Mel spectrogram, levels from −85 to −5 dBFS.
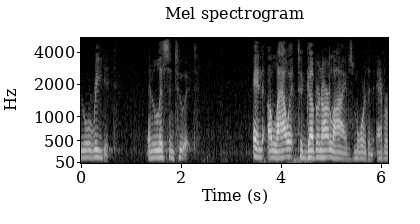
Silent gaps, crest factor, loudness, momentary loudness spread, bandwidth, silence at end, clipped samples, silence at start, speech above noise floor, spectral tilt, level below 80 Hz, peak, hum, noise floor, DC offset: none; 20 dB; -28 LUFS; 13 LU; 5.4 kHz; 0 s; under 0.1%; 0 s; 37 dB; -9.5 dB/octave; -64 dBFS; -10 dBFS; none; -64 dBFS; under 0.1%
